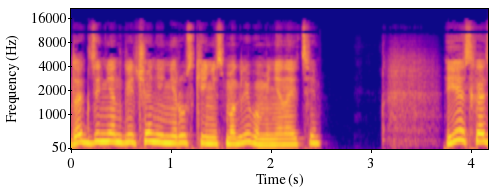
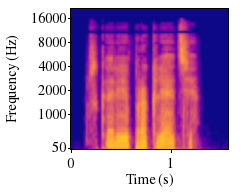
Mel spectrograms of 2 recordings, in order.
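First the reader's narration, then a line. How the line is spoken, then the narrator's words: Weary. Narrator (Russian): устало произнес наш гость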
